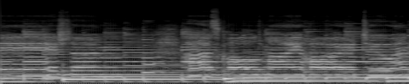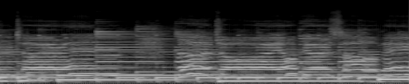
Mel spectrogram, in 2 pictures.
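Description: A hymn sung to strummed acoustic guitar accompaniment.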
